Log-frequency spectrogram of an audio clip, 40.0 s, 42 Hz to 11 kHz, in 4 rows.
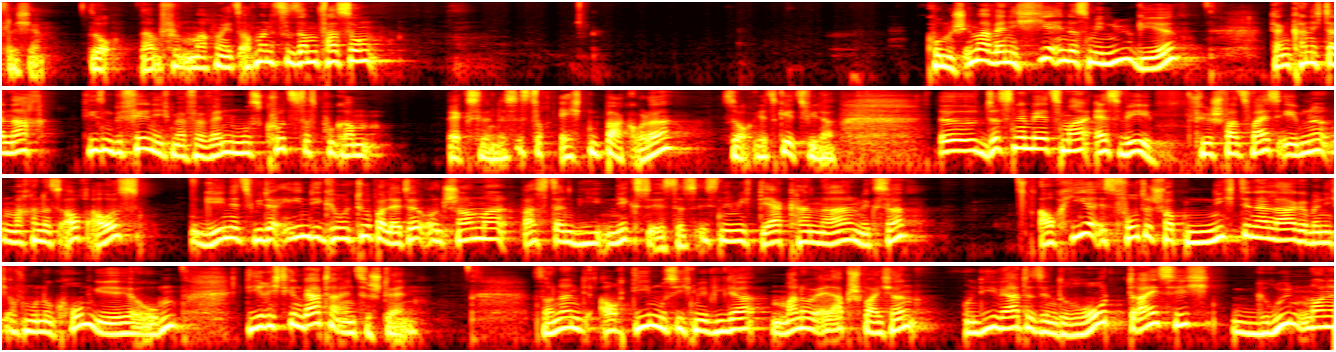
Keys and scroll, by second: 2.3 alt+shift+super+e, 6.4 alt+shift+super+e, 14.7 alt+shift+super+e, 16.3 ctrl+alt+shift+super+i, 18.1 s, 18.4 w, 18.7 Return.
